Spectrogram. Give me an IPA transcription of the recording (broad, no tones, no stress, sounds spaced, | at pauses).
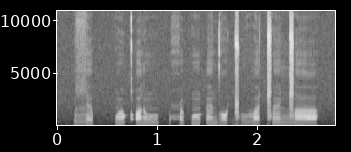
ɮ ɛ pː õ qʼ o ɾ ũ | ħ ʏ p ũ ʔ ɛ̃ d̪ ɔ ɡ͡ǁ o v a ǁ ɛ̃ ŋ͡ǁ a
